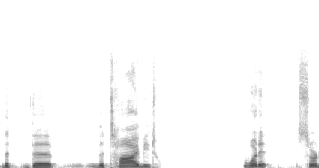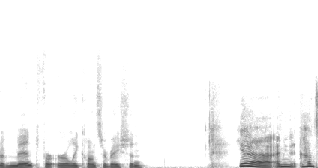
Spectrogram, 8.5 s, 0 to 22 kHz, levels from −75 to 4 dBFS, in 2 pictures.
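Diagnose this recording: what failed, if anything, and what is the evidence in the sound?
Network stage: packets carrying about 20 ms of the call arrived too late for the decoder. It concealed the gap by extending the preceding sound for about 15 ms before blending back. This short concealed packet loss is heard at 1.97 to 2.01 s as a brief smear in the speech.

Network stage, likely a long network dropout: over a second of audio never arrived. From 2.11 s the last sound is stretched briefly and fades, leaving about 1.05 s of silence. Speech resumes at 3.27 s on "what it sort of", with the lost stretch gone.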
